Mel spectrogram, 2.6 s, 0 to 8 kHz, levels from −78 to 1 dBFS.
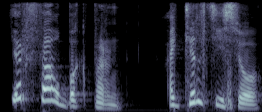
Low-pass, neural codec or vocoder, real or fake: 7.2 kHz; none; real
